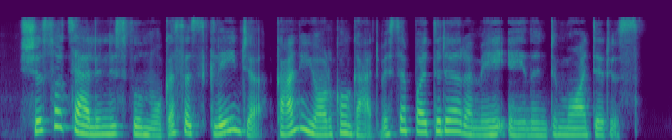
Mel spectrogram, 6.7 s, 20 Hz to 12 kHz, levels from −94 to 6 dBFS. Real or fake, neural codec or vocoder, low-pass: fake; codec, 16 kHz, 2 kbps, X-Codec, WavLM features, trained on Multilingual LibriSpeech; 7.2 kHz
